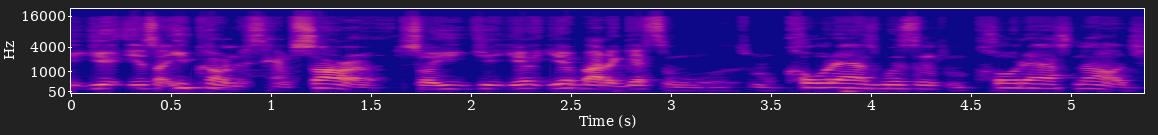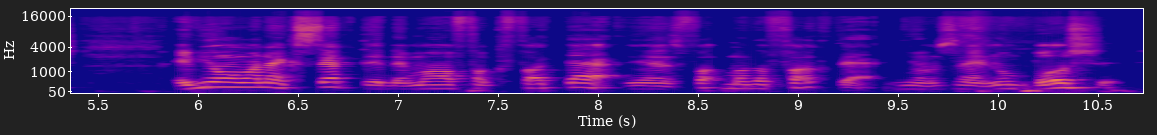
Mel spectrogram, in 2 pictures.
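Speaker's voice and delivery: ordinary talk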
